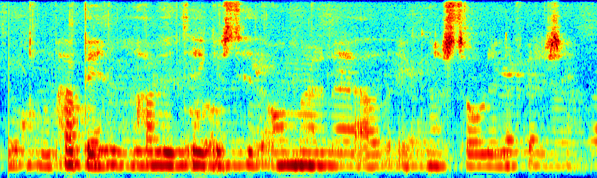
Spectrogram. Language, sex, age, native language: Icelandic, female, 15, Icelandic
